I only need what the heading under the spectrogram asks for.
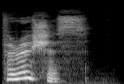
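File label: "ferocious", English, British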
